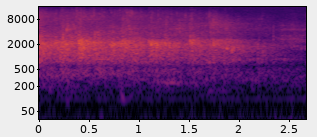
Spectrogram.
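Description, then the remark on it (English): A crowd applauds with steady, dense clapping that holds at an even level for nearly three seconds before tapering slightly at the end, with no voices standing out. “You can clap that one.”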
